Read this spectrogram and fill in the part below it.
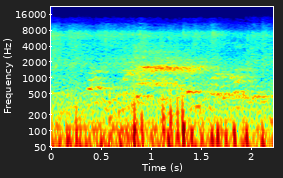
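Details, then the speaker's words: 2014 Ram 1500 3.6 Pentastar with check engine light and code P0306: rough, stumbling idle from a cylinder 6 misfire, caused by a blown head gasket leaking coolant into the cylinder; coil, plugs and injector already replaced without fixing it; repair is a new head gasket. "this is a p0306 code misfire running rock on a 1500 2015"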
